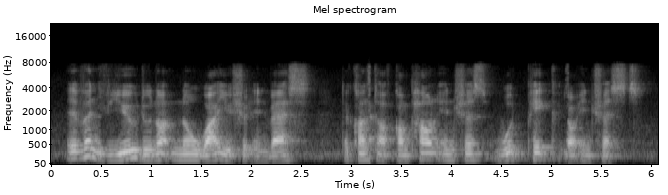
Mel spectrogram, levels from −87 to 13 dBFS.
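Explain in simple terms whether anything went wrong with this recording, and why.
Three brief glitches interrupt the speech, at 0.49 s, 3.15 to 3.19 s, and 5.14 to 5.18 s. They come from damaged data in a compressed stream. The decoder misreads broken bits and briefly loses its place.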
